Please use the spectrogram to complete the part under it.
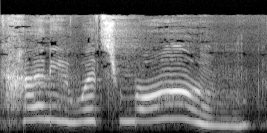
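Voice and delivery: high, slow, tender coaxing; concerned daddy. Acted. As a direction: gently draw out a parent's worried question. Daddy consoling his sobbing daughter.

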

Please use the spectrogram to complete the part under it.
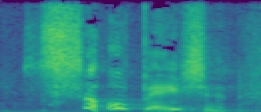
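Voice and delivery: so patient stretched slow and high; drawn-out so patient. Shown as a demonstration. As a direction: linger on so patient in wonder. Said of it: "He's so patient".

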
